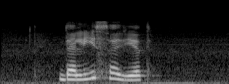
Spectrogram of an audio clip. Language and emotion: Russian, neutral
